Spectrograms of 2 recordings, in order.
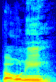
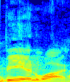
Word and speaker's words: BNY: Joining us now Alicia Lavine, head of investment strategy and equities at Bony. No, wait a minute. It's BNY, but it's Bimo. you pronounced BIMO, right?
